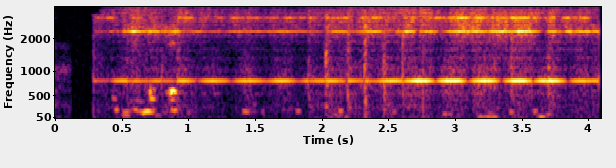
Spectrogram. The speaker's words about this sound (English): There's the birthday bell.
